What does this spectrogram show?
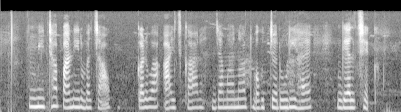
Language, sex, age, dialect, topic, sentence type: Magahi, female, 25-30, Northeastern/Surjapuri, agriculture, statement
